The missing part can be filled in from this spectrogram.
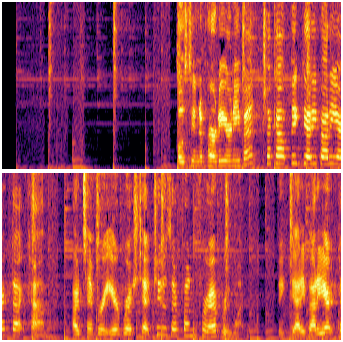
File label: radio ad; big daddy body art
